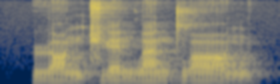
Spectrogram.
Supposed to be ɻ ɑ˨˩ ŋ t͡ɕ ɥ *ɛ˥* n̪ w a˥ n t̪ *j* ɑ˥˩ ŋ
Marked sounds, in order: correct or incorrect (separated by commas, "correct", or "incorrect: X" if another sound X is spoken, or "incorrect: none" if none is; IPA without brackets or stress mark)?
incorrect: ɛ˥˩, incorrect: w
